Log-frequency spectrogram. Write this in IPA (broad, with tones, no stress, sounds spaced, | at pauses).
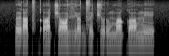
ə˥˧ ɾ ɑ˦˥ t͡s qʼ ɑ˩˧˩ t͡ʃ ɒ˩˧˩ vʲ ɒ˩˧˩ d͡z ə˧˩ t͡ʃ ʊ˧˩ ɾ ʊ˩˧˩ m ɑ˧˩ qʷ ɑ˨˥ m ɪ˥˧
